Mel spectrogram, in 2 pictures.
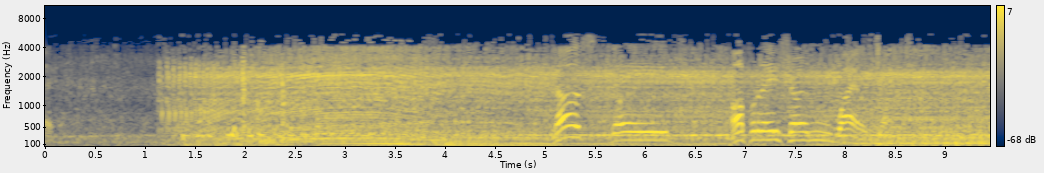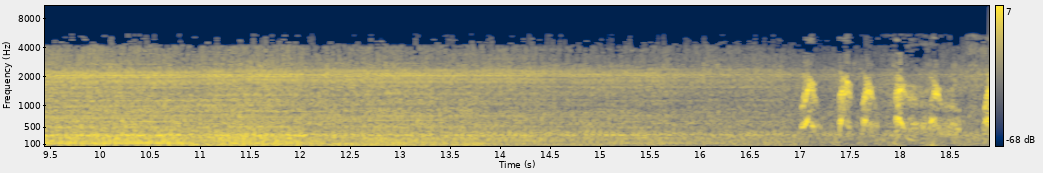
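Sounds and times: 
steady droning rumble: 0.0 - 18.8
speech: 5.1 - 8.8
dog barking: 17.0 - 18.8.

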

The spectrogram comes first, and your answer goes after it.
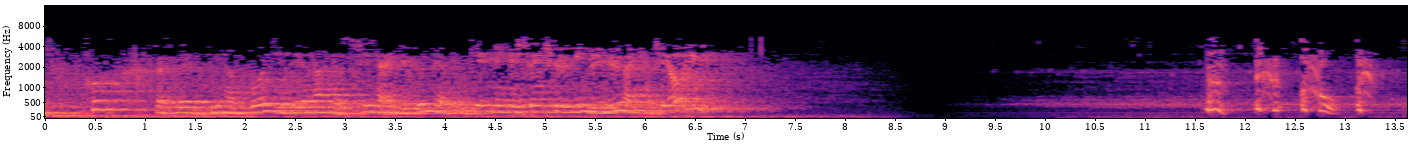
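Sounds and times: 
speech: 0.5 - 6.9
harsh coughing from surgical spirit fumes: 11.6 - 13.4.

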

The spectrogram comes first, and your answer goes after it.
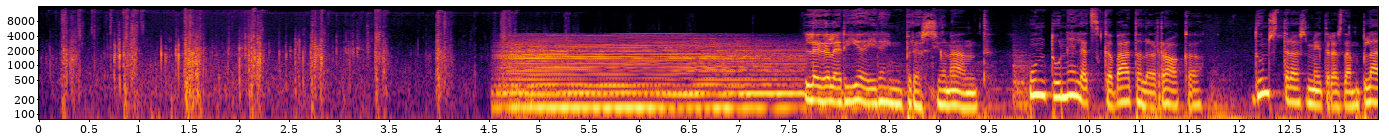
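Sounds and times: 
footsteps crunching across hard stony ground: 0.0 - 4.8
loud sustained tonal hum: 4.5 - 10.7
speech: 4.6 - 5.0, 7.7 - 13.3.

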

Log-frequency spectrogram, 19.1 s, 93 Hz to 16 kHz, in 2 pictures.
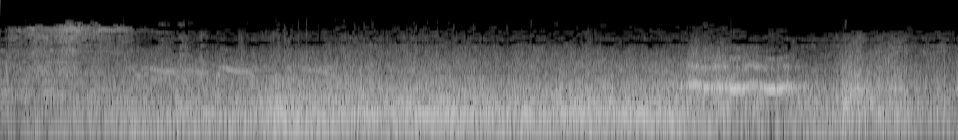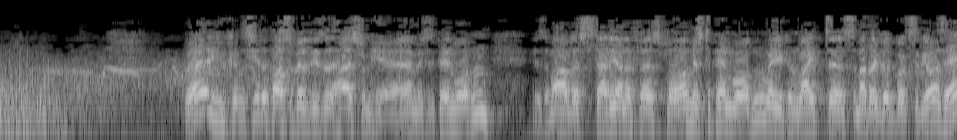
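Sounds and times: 
car engine drone driving toward a large house: 0.0 - 13.0
car road rumble: 0.0 - 13.4
speech: 11.4 - 19.1.

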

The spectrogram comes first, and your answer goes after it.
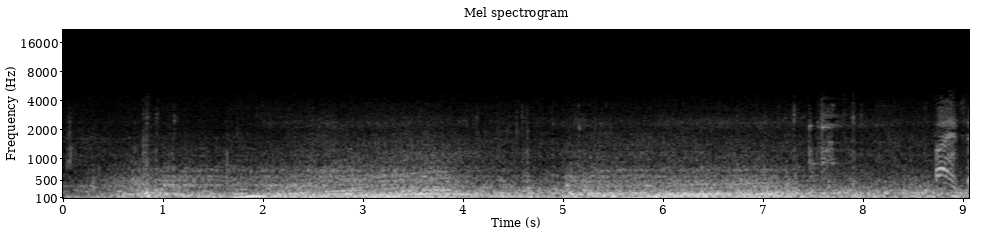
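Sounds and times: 
police car engine revving as car pulls off: 0.4 - 8.8.

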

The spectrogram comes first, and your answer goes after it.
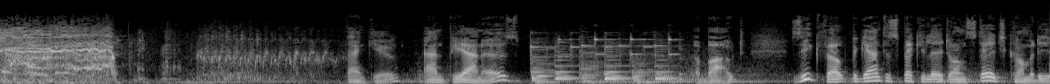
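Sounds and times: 
horse neighing: 0.0 - 3.5
speech: 3.5 - 5.6, 6.4 - 10.4.

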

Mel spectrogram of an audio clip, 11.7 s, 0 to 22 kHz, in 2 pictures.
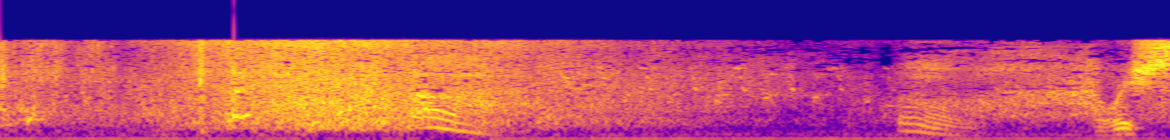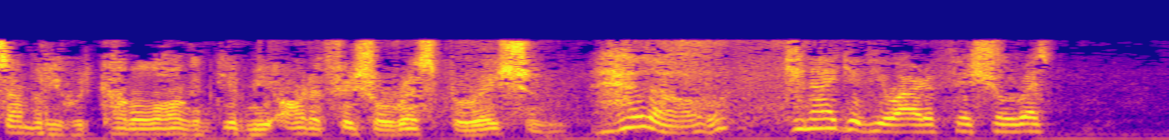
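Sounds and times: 
man swimming toward the shore: 0.0 - 5.6, 7.3 - 10.2
Pacific Ocean surf washing in with a hissing roar: 0.1 - 3.8, 4.4 - 11.0
speech: 2.2 - 2.5, 5.6 - 11.2.

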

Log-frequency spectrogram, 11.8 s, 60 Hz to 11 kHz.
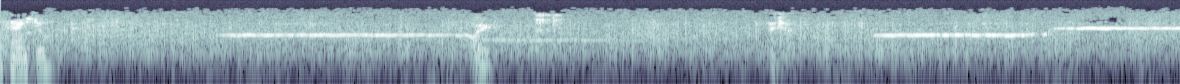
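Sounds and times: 
speech: 0.1 - 0.7
constant rushing noise: 0.1 - 11.7
person whistling outside on a ship's deck: 2.2 - 5.6, 8.7 - 11.7.

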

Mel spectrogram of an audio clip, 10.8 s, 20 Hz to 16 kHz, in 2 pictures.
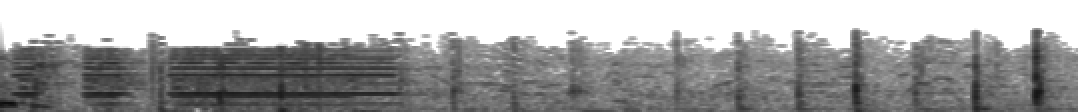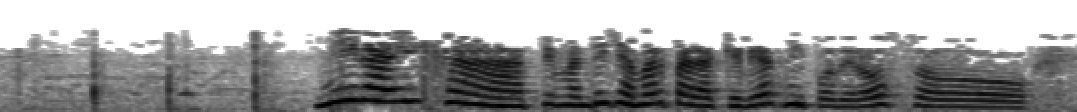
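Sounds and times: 
car horn honking: 0.0 - 2.1
speech: 7.0 - 10.7.

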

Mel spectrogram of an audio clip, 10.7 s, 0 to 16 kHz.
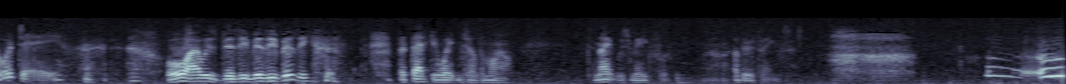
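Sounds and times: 
speech: 0.0 - 5.2, 6.0 - 8.6
sleepy person yawning at home in the evening: 9.9 - 10.6.

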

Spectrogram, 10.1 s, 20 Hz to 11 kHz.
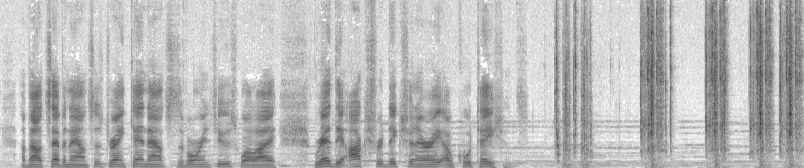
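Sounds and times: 
speech: 0.2 - 7.1
mechanical typewriter keystrokes: 7.0 - 10.0.

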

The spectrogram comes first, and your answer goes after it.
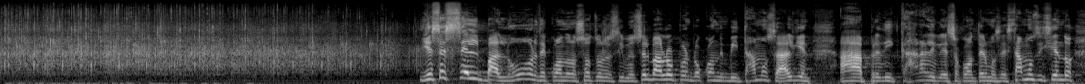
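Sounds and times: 
church audience applause: 0.0 - 4.8
speech: 4.2 - 10.8.

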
